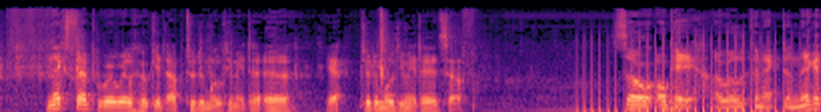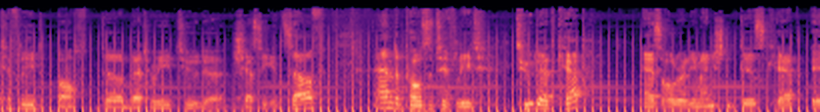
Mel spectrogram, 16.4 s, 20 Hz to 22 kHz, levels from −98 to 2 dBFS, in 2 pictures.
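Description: From 5.76 s to 16.36 s a train of clicks ticks regularly at 12.6 per second, around 150 pulses about 10 dB above the sound. Each is a matching waveform spike and a thin vertical spectrogram line, likely from interference or a faulty connection or power supply.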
